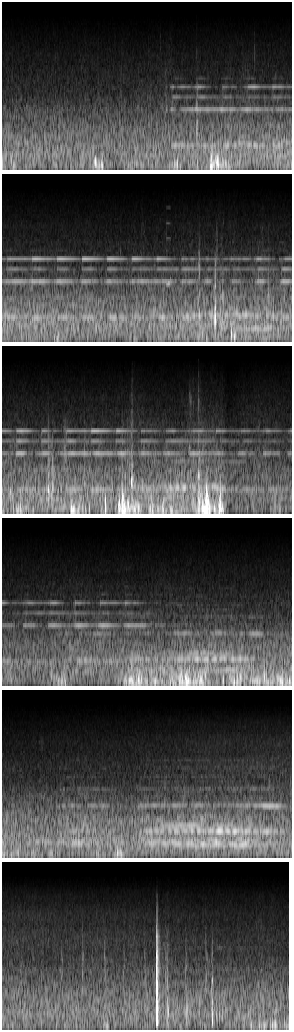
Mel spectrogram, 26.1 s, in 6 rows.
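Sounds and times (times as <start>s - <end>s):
train approaching: 0.0s - 26.0s
crossing warning bells chiming: 2.4s - 17.2s, 18.0s - 21.8s
faint train horn: 2.5s - 12.7s, 13.8s - 21.8s.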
